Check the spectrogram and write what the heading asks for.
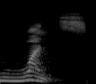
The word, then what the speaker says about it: once: referring to the number if you have a c followed by an EI I or a y you have the Soft C Sound of covered in level three lesson three so this word is once of once one once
